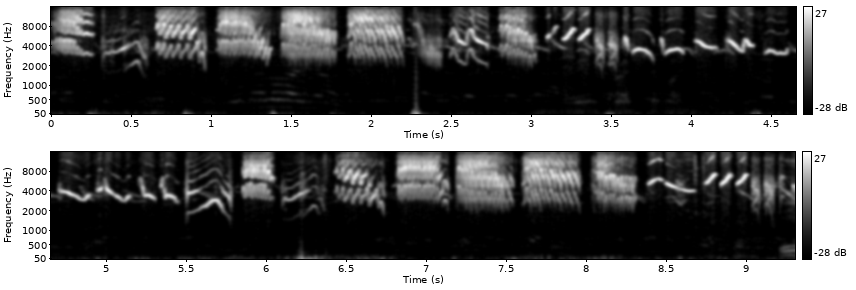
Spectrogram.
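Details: Competing towa towa birds in a singing race at Alligator Pond: fast, bright warbled phrases of slurred whistles and chirps, repeated in quick bursts with brief gaps, over faint low background noise and voices.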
